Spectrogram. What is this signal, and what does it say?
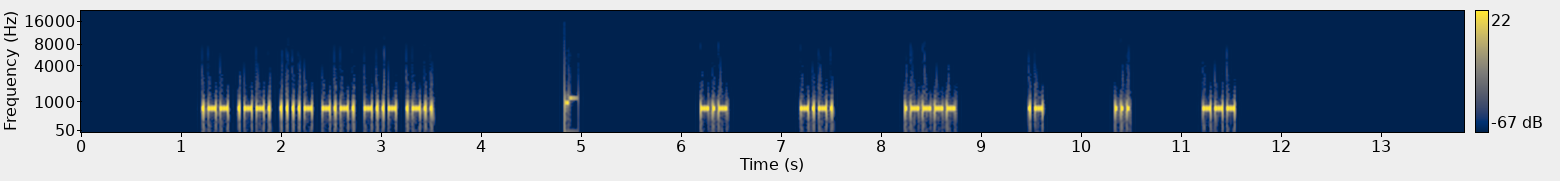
Morse code, heard as a keyed tone, about 40 wpm, spaced as for 17 wpm, 700 Hz. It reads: WP4CXL KC1ASO
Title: USA Call Signs - 6 Characters - 8x Character Spacing - 40wpm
